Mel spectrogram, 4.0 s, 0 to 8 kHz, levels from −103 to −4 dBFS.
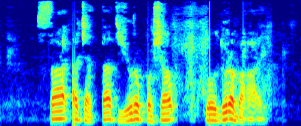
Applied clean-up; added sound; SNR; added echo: none; none; none; none.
